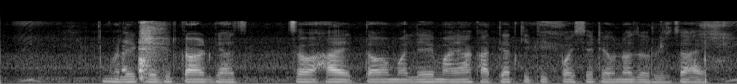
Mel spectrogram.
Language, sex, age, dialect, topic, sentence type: Marathi, male, 25-30, Varhadi, banking, question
